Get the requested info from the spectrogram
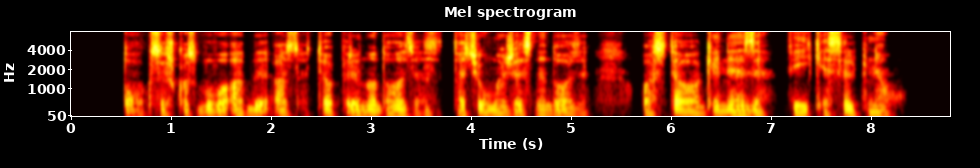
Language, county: Lithuanian, Kaunas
